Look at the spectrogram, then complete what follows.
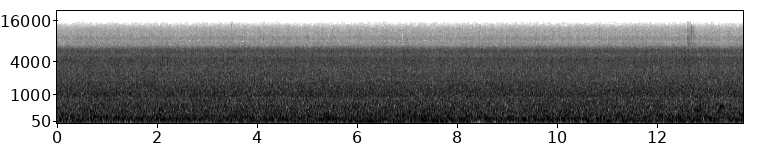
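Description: Shallow rocky stream rushing steadily over a small rapid.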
